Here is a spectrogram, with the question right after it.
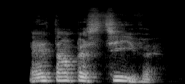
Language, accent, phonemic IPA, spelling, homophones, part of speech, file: French, Canada, /ɛ̃.tɑ̃.pɛs.tiv/, intempestives, intempestive, adjective, LL-Q150 (fra)-intempestives.wav
- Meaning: feminine plural of intempestif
